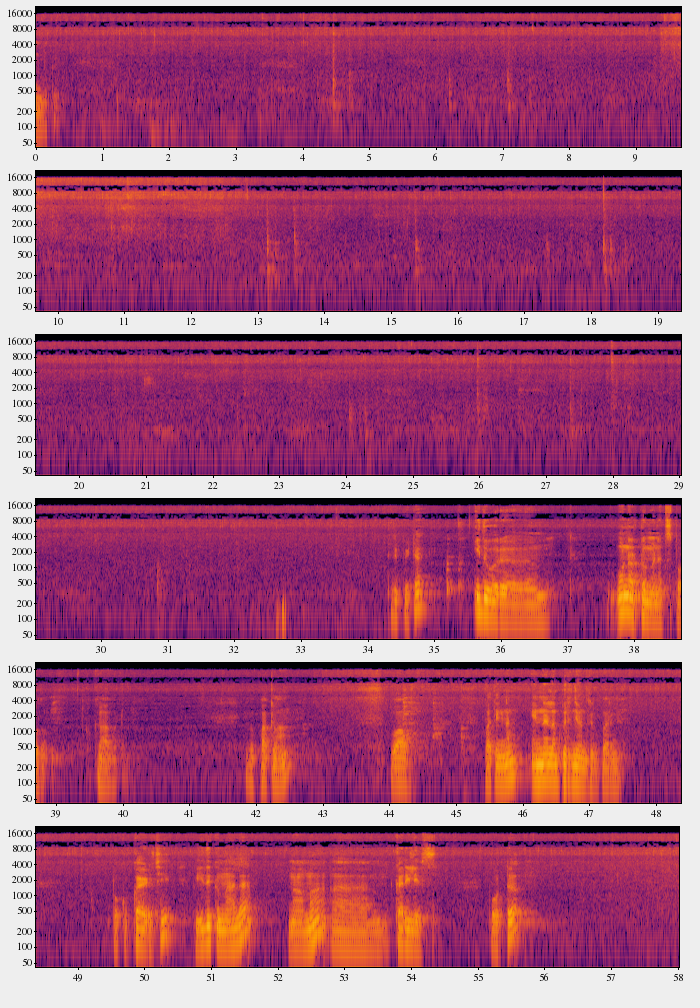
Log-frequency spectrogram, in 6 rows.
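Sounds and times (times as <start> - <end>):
curry sizzling in a pan: 0.0 - 58.0
metal spoon scraping a pan: 25.9 - 28.4, 43.5 - 45.4.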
